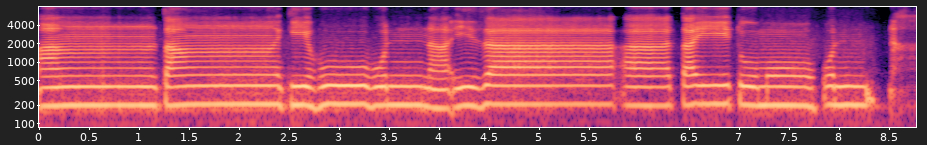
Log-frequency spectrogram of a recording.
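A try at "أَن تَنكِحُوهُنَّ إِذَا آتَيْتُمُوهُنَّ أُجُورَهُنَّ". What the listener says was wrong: Coba nun bertasydidnya ditahan lagi ya.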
